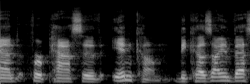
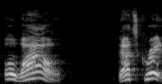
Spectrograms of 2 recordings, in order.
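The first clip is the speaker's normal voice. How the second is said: mock-impressed "oh wow", higher and louder; 8 semitones higher, 5 dB louder, slower than usual. People hearing he's an investor, impressed and excited. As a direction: play someone suddenly impressed by the news.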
